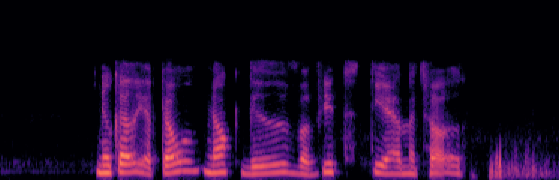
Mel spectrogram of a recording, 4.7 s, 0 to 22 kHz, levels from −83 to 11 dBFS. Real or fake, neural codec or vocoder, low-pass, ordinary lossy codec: fake; codec, 16 kHz, 4 kbps, X-Codec, HuBERT features, trained on balanced general audio; 5.4 kHz; Opus, 16 kbps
